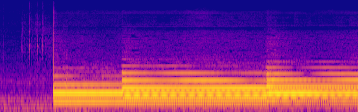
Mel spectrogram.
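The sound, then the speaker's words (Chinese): A theatre's curtain-raising bell rings at a Beijing playhouse, a loud, sustained, steady tone rich in overtones. It starts abruptly and holds evenly, gaining extra ringing partials partway through, with no voices. “每当首都剧场的启幕钟声敲响，戏剧的神圣感就会充满舞台。”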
